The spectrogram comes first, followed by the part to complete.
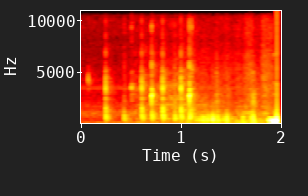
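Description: A rapid, irregular run of small clicks and ticks, growing louder toward the end.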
